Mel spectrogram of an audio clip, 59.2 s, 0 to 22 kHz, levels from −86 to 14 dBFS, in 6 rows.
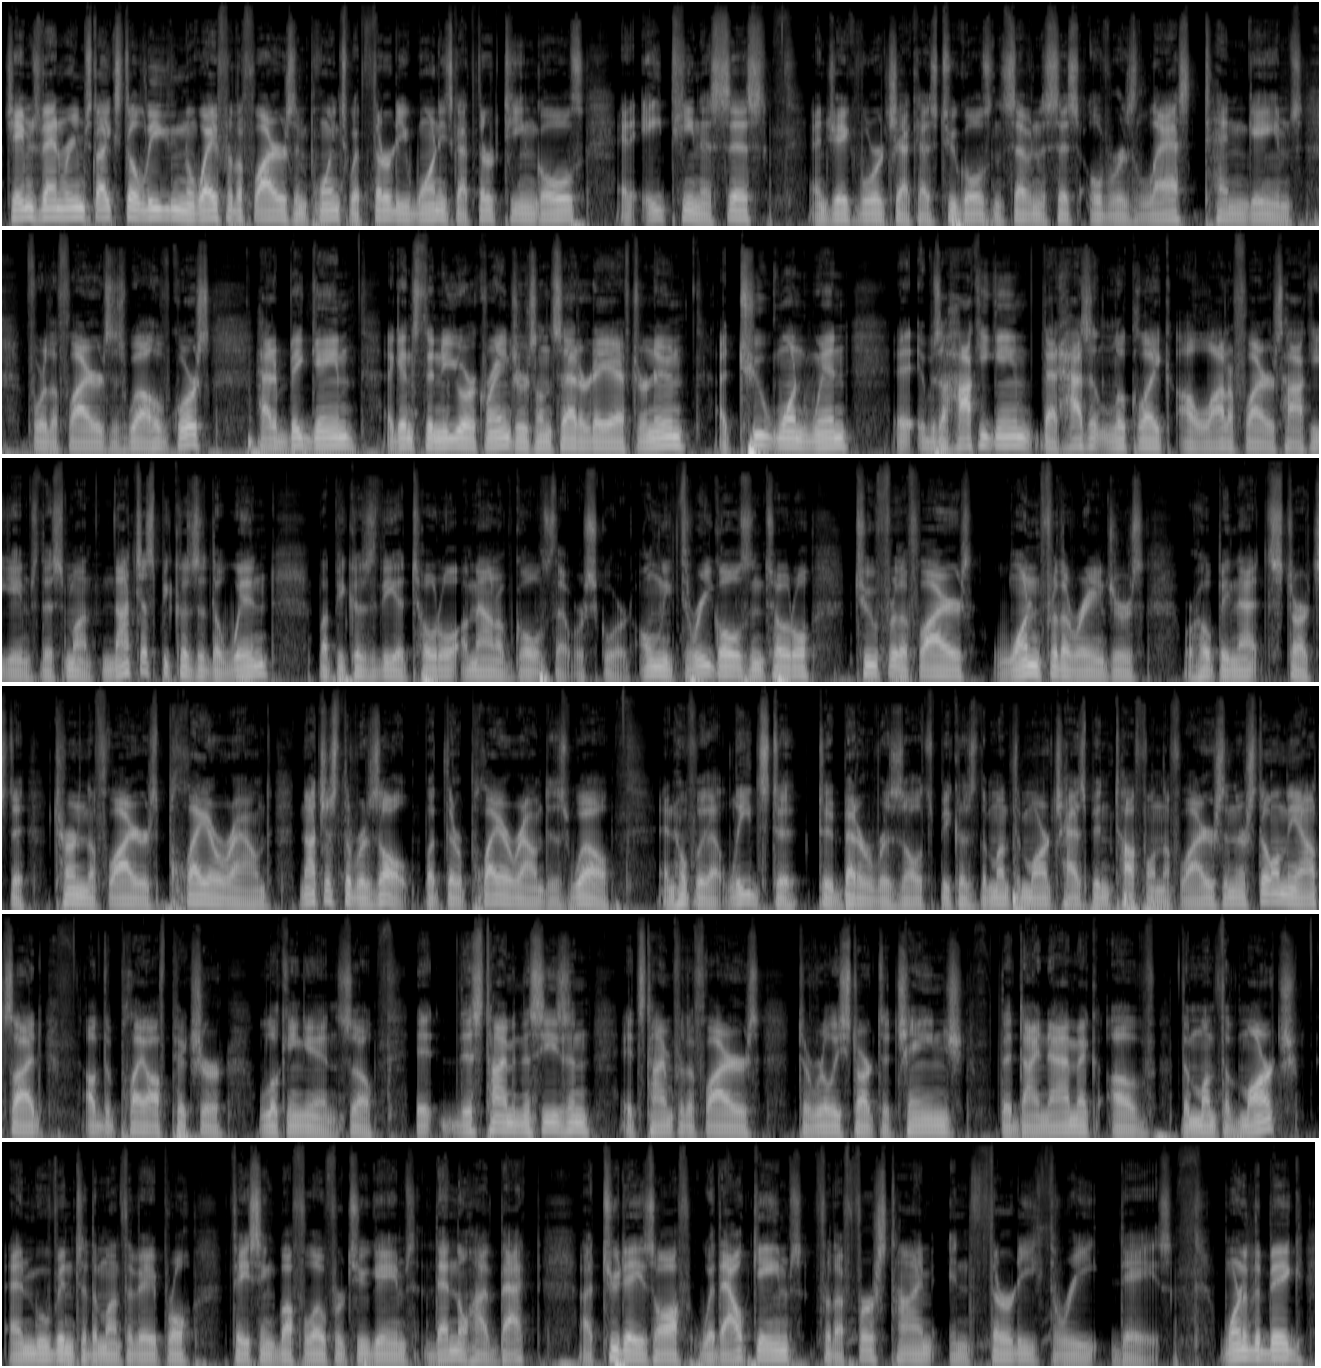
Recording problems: none

